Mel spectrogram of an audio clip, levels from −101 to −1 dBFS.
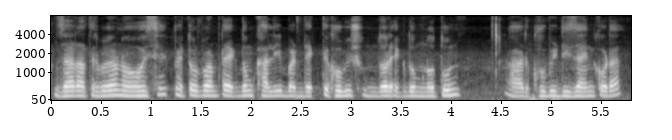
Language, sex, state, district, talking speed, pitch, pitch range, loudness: Bengali, male, Tripura, West Tripura, 185 wpm, 170 Hz, 160-180 Hz, -17 LUFS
